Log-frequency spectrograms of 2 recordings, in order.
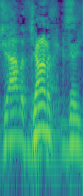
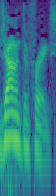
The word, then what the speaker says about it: Jonathan Frakes: Jonathan Frakes. Jonathan Frakes.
